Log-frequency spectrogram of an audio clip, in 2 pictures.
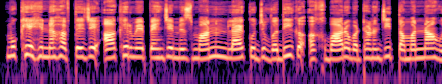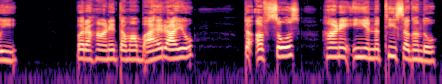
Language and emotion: Sindhi, sad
